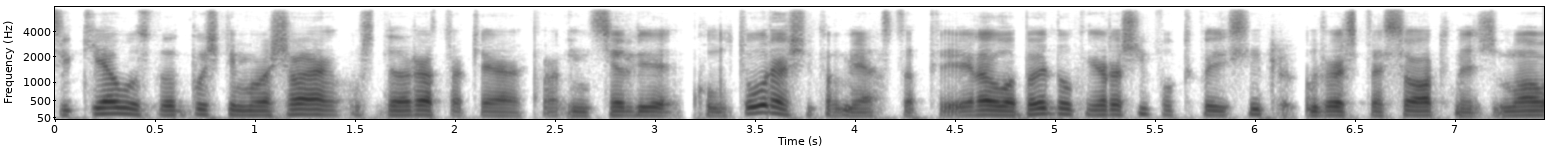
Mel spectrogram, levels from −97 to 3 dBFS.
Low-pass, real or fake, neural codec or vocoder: 7.2 kHz; fake; codec, 16 kHz, 1 kbps, FunCodec, trained on Chinese and English, 50 frames a second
